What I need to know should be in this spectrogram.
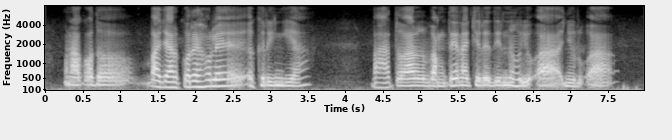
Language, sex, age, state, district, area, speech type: Santali, female, 45-60, West Bengal, Purba Bardhaman, rural, spontaneous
